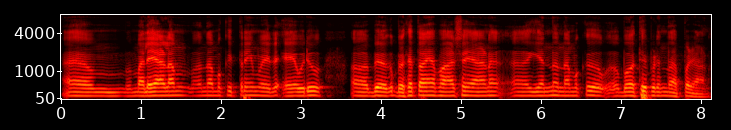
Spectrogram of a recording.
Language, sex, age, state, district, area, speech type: Malayalam, male, 45-60, Kerala, Thiruvananthapuram, urban, spontaneous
